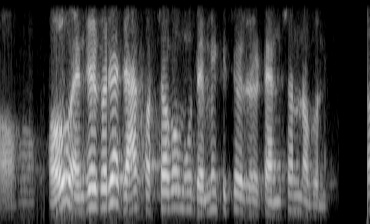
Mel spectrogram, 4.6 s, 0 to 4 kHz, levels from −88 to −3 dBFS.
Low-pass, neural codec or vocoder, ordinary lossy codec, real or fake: 3.6 kHz; vocoder, 44.1 kHz, 128 mel bands every 512 samples, BigVGAN v2; none; fake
